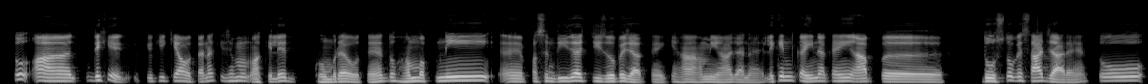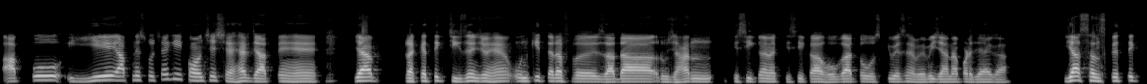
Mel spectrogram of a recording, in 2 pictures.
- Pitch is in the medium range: Yes, medium, 145 Hz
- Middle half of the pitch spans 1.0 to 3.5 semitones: No, average, 4.6 semitones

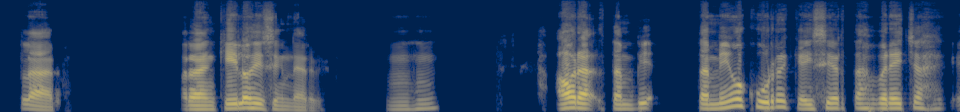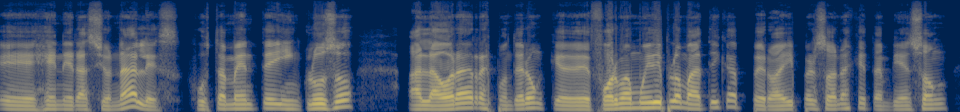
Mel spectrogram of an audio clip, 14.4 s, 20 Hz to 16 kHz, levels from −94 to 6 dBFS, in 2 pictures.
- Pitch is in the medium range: Yes, medium, 145 Hz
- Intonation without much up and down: No, average, 4.1 semitones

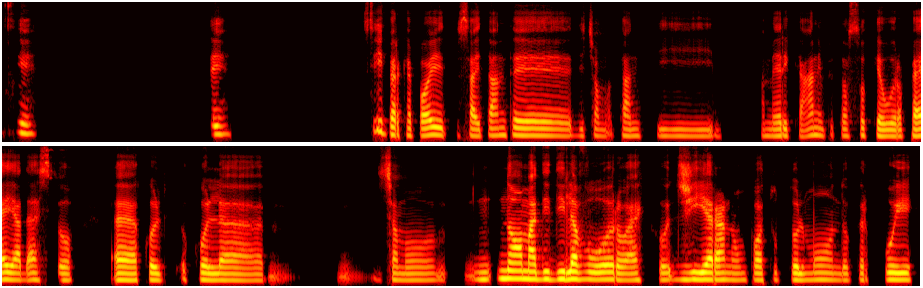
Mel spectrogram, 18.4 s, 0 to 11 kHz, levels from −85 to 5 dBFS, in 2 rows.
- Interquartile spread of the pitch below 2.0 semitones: Yes, narrow, 1.4 semitones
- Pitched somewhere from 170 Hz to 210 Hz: No, medium, 160 Hz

